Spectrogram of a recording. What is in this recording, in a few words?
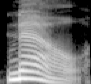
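"knell", English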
